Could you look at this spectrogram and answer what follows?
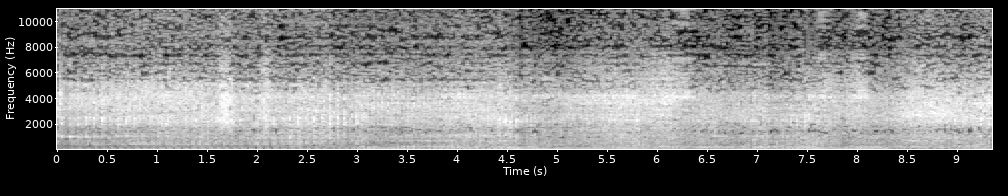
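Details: Yamaha Nmax scooter after repair of a wiring fault that caused crank-no-start: steady single-cylinder putter at idle with an even beat and no misses or sputters; runs smoothly again.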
